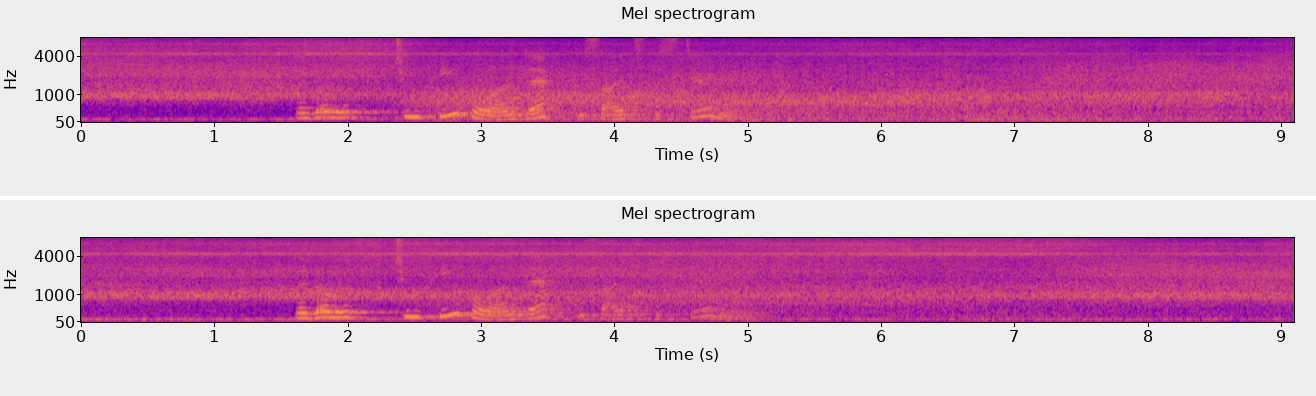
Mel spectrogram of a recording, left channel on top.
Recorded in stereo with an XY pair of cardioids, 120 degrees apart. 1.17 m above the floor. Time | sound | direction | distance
1.6 | a woman speaking | 35° right | 1.1 m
